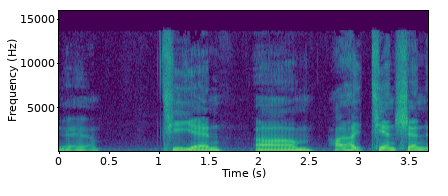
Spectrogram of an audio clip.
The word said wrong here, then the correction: Tien Shin Han: is that how they say it here? – Or? Tien Shin Han. – Tien Shin Han. Gotcha.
